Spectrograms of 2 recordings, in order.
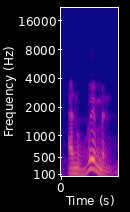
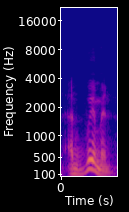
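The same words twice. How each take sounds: The two takes are said the same way.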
